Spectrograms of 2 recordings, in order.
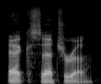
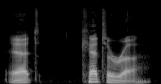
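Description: First: The first word ends in a K sound. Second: The C in cetera is a hard K sound. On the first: "mispronounced as ec cetera" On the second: "the C in cetera would be a hard C"

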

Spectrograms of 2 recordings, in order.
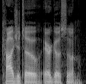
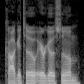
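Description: First: A soft G sound in cogito. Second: Americanized vowels with a hard G in cogito. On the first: "make the G a soft G" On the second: "with an Americanized type of pronunciation"

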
